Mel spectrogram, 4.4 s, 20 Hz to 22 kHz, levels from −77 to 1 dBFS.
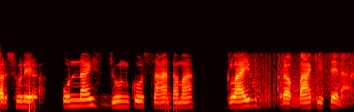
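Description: At 0.36 to 0.52 s and again at 2.06 to 2.22 s, packet loss with pitch repetition breaks up the speech. Gaps totalling 180 ms and 100 ms, each with runs up to 60 ms, were bridged by looping the last pitch period, giving a held, buzzy tone before the speech resumes.

From 2.93 s to the end, the speech turns grainy and harsh, with a distortion that tracks the signal and sits roughly 15 dB below it. The likely cause is low bit depth without dither, with truncation to something like 5 bits, all within the narrow band of the G.711 telephone coding.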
